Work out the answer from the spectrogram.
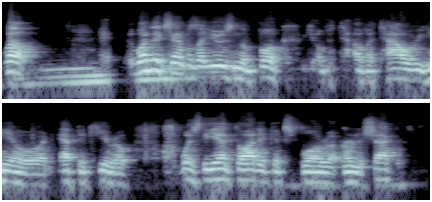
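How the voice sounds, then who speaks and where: American male podcast guest. Very mellow, dark tone, emphatic, halting repetitions, slightly lo-fi sound. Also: medium pitch, expressive. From United States. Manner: emphatic, stammering with repeated words. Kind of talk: conversational interview. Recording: dull lo-fi audio.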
